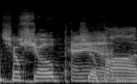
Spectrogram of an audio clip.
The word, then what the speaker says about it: Chopin: So, Thomas, can you go ahead and spell how is it pronounced? Chopin? Chopin. Chopin. Like the piano? Chopin. Chopin. It's pronounced Chopin, actually.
